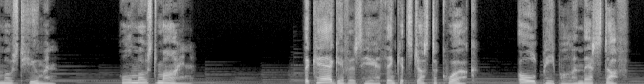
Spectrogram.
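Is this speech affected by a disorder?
No.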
